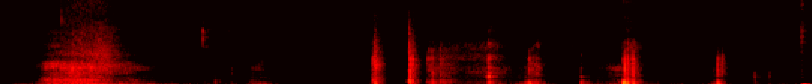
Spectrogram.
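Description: Faint mouth sounds of a person eating: a short breathy rush of noise, then a run of irregular crunchy chewing clicks in the second half.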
